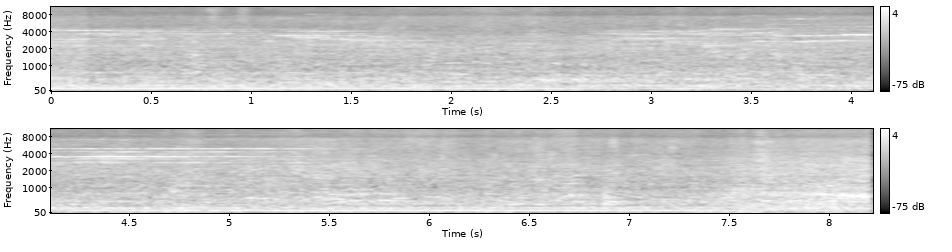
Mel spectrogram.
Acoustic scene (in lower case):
subway train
